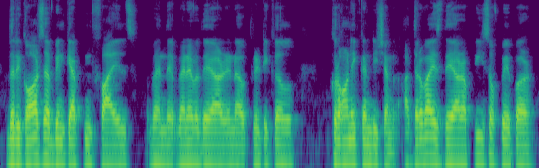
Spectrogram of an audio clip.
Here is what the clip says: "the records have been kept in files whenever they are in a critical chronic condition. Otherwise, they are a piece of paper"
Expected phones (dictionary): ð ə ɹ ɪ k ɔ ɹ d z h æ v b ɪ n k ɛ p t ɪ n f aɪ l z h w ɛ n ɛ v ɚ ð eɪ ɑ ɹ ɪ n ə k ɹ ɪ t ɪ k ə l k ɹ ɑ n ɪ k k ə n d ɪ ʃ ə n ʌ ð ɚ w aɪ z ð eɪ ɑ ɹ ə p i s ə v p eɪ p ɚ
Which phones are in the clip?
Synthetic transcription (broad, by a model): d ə ɹ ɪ k ɔ ɹ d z h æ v b ɪ n k ɛ p t ɪ n f aɪ l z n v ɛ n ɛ v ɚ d eɪ ɑ ɹ ɪ n ə k ɹ ɪ t ɪ k ə l k ɹ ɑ n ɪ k k ə n d ɪ ʃ ə n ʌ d ɚ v aɪ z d eɪ ɑ ɹ ə p i s ə v p eɪ p ɚ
